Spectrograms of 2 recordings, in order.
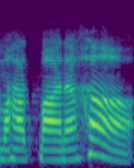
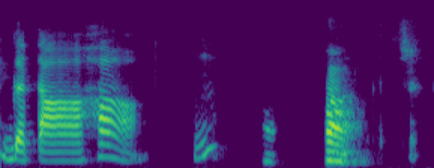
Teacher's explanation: ಸ್ವರ ಹೇಗಿರುತ್ತೋ ಹಾಗೇನೆ ಹ ಉಚ್ಚಾರಣೆ ಆಗುತ್ತೆ ಸ್ವರ ಅ ಇದ್ರೆ ಹ ಉಚ್ಚಾರಣೆ ಆಗುತ್ತೆ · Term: ವಿಸರ್ಗದ ಉಚ್ಚಾರಣೆ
